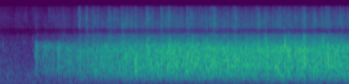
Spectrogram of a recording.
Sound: audience applauds

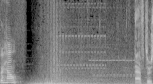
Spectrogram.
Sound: phone ringing

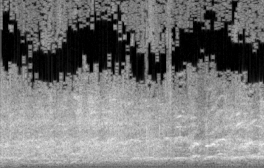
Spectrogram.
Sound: audience laughing

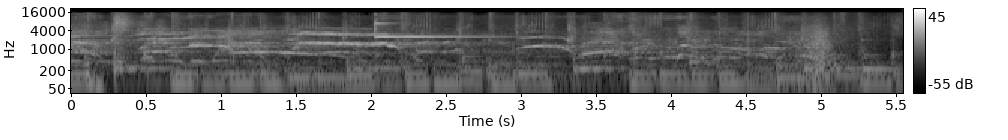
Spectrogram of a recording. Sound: screaming and cheering; energetic music

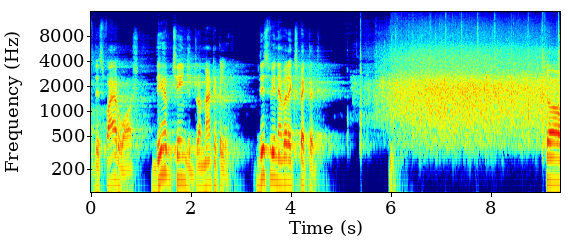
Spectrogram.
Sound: applause

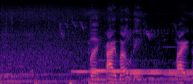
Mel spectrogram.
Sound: birds chirping

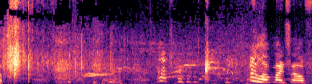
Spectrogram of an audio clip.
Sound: laughing

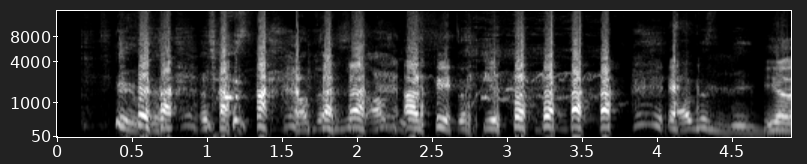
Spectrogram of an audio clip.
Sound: laughter

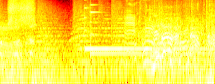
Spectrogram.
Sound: doorbell ringing; laughing

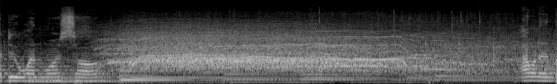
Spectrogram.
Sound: audience cheering

